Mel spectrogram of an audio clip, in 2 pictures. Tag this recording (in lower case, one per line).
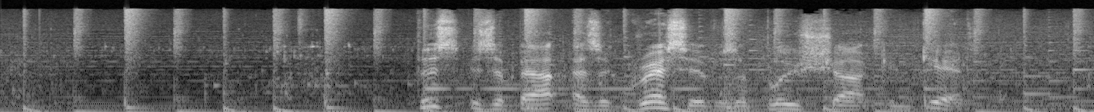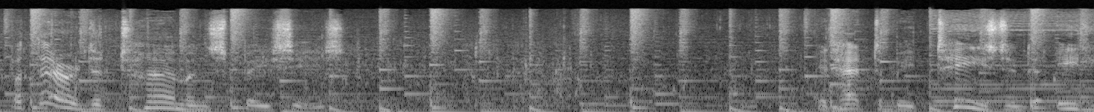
speech
music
